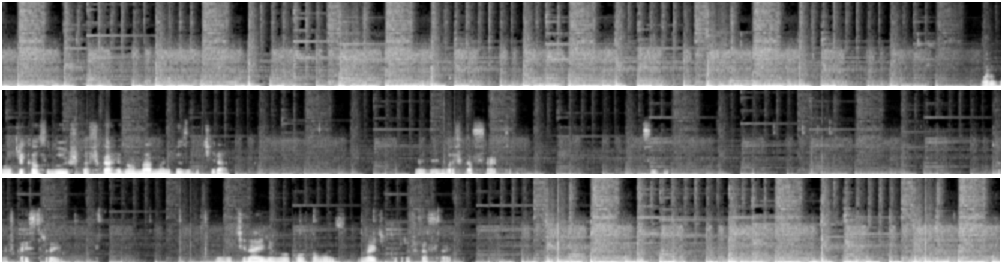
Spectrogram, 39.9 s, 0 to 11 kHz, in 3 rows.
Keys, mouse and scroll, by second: 0.6 middle click, 1.3 z, 1.9 a, 2.3 z, 2.9 b, 4.6 click, 5.7 z, 6.1 Tab, 6.5 middle click, 7.6 a, 8.0 middle click, 8.6 scroll up 2, 8.9 Tab, 9.3 middle click, 10.0 Tab, 10.6 shift+middle click, 14.8 middle click, 25.2 middle click, 25.2 scroll down 2, 25.7-26.1 scroll up 3, 26.2 scroll down 1, 26.4 middle click, 27.1 Tab, 27.5 middle click, 27.9 Tab, 28.5 shift+middle click, 30.0 click, 30.5 middle click, 31.3 middle click, 31.6 Tab, 31.9 shift+middle click, 32.2 middle click, 32.4 a, 32.7 scroll up 1, 33.4 scroll down 1, 33.9 ctrl+r, 36.3 click, 36.5 ctrl+r, 37.6 click, 37.8 middle click, 38.2 shift+middle click, 38.5 middle click, 38.8-39.1 scroll up 1, 39.1 middle click.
